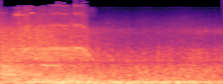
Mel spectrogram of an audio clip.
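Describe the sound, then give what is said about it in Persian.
Explosion shaking a wall: a loud, sustained, deep rumbling roar that fills the whole clip without a clear separate blast. “انفجار بعدی دیوار پشت سرمونو میلرزونه.”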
